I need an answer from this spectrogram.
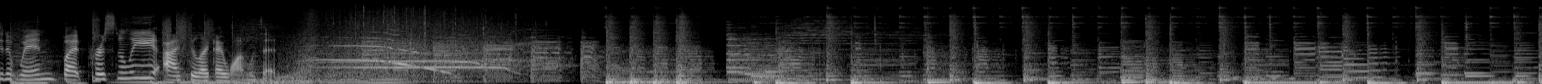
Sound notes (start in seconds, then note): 3.0 audience cheering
